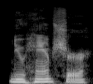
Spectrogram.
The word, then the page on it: New Hampshire: English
